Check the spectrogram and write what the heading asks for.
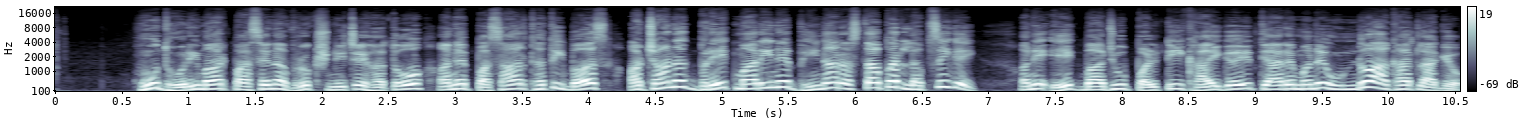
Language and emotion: Gujarati, surprised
